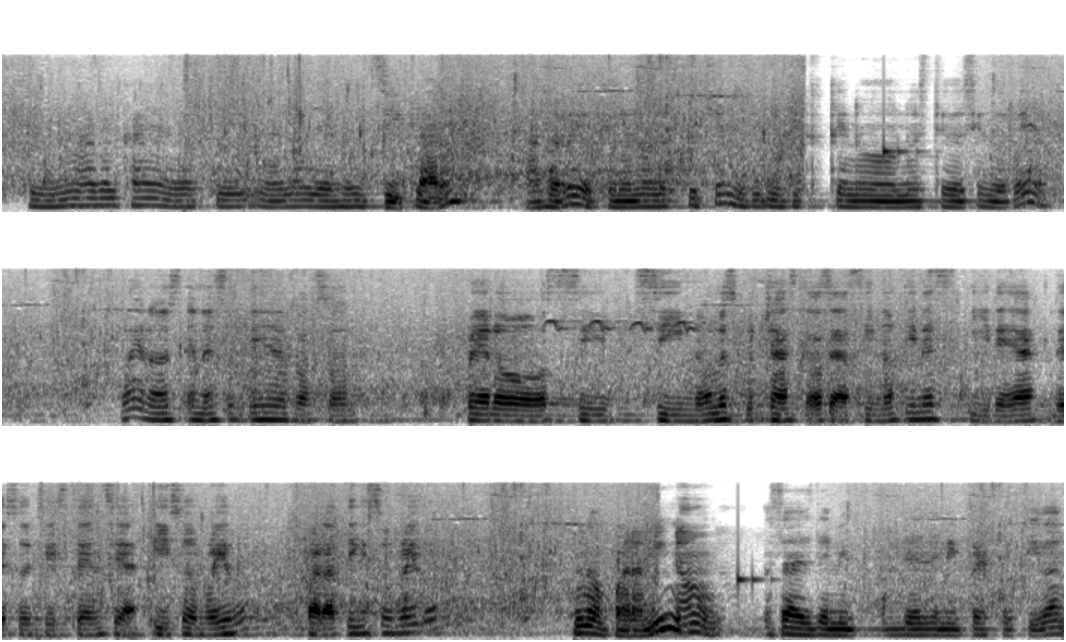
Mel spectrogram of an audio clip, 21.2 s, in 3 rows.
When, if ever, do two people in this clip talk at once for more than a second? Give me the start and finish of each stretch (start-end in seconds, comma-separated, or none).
none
